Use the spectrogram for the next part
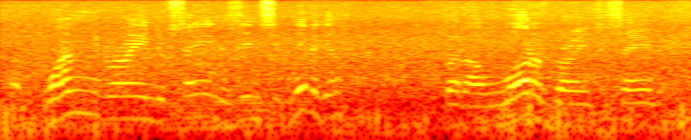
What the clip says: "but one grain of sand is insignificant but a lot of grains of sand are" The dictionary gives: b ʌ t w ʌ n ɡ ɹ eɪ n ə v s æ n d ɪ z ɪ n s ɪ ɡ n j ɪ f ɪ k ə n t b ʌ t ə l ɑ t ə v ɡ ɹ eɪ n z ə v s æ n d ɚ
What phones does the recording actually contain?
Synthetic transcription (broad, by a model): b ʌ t w ʌ n ɡ ɹ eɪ n ə v s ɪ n ɪ z ɪ n s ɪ ɡ n ɪ f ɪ k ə n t b ʌ t ə l ɑ t ə v ɡ ɹ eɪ n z ə v s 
